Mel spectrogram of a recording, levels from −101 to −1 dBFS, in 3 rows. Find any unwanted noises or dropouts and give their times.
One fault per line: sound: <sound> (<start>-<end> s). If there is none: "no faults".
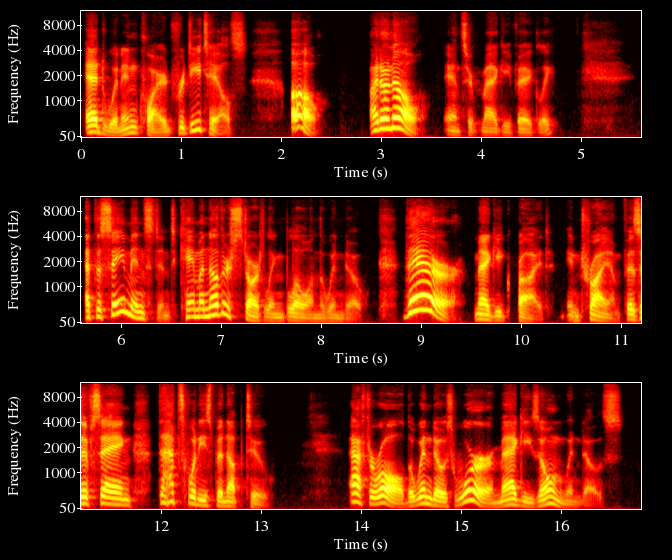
sound: dropout (9.9-10.0 s)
